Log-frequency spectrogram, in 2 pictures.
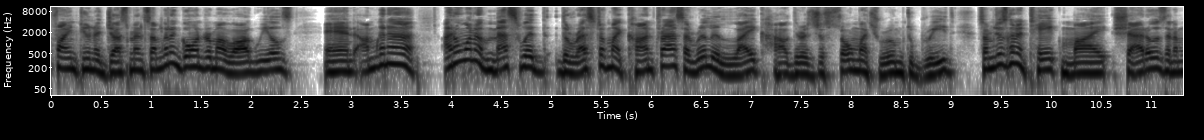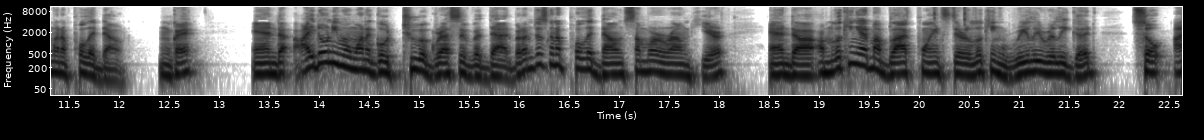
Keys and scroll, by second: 20.1 super+d.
